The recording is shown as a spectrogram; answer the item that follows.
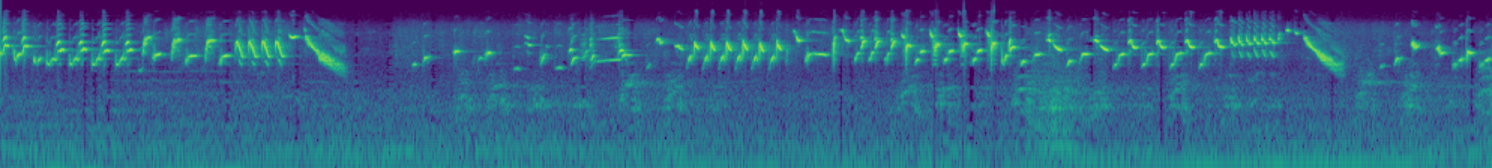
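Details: European goldfinch from Italy in strong, lively song: rapid bright twittering trills and tinkling notes, broken by buzzy descending sweeps near the second and ninth seconds, then a brief pause before the jangling phrases resume.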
